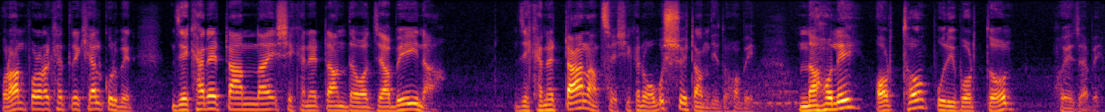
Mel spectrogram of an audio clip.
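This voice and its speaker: A man teaching a live online Quran class, drilling Arabic letter sounds syllable by syllable, pitch rising on the repeats, then speeding up for quick explanations. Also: animated. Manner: quick asides when explaining.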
